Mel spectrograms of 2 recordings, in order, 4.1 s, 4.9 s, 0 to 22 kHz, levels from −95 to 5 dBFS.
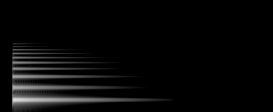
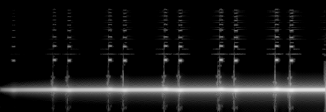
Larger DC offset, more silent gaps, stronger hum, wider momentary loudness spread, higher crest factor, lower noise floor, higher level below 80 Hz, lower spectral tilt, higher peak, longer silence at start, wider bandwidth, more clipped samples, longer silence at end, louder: neither; neither; neither; first, 22 LU vs 15 LU; first, 20 dB vs 10 dB; first, -80 dBFS vs -33 dBFS; about the same, under -90 dBFS vs -86 dBFS; first, -5.5 dB/octave vs 1.5 dB/octave; second, -6 dBFS vs -2 dBFS; about the same, 0.2 s vs 0.15 s; second, 3.7 kHz vs 7.6 kHz; neither; first, 3 s vs 0 s; second, -20 LUFS vs -12 LUFS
